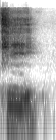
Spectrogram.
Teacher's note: Ki di siku lidah, lidahnya kita turunkan. Jadi ada hembusan udara.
